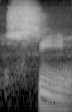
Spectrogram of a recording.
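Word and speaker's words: س: And for seen, the position is exactly the same. We just touch our tip of the tongue against the back of the lower incisors and try to pronounce seen, and that's how seen is pronounced.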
